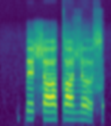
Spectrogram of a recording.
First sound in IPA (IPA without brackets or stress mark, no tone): p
